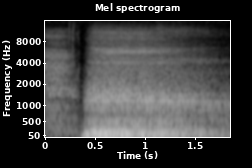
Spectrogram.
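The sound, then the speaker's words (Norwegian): A long, deep exhale blown out steadily through the mouth during a breathing exercise, with a hand placed on the navel, breathing all the way out; fairly loud, lasting over a second after a brief pause, with no talking. “Så vi legger hånden på navlen, og uansett hvor du er nå, så puster vi helt ut sammen.”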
